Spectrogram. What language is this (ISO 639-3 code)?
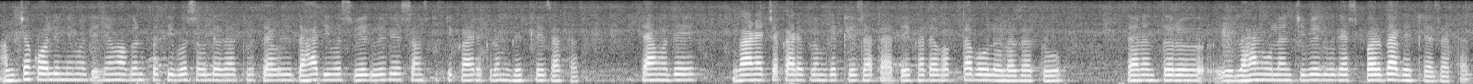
mar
